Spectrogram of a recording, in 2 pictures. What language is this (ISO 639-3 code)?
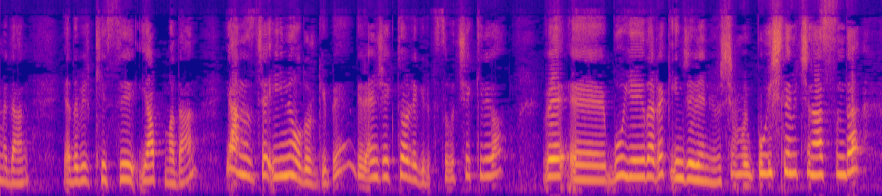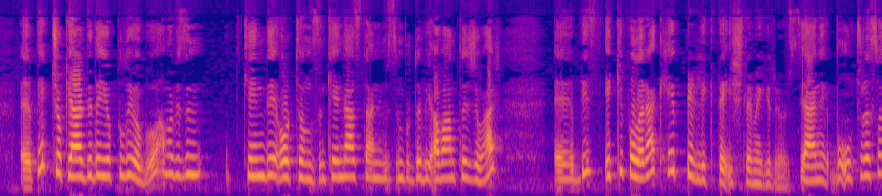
tur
